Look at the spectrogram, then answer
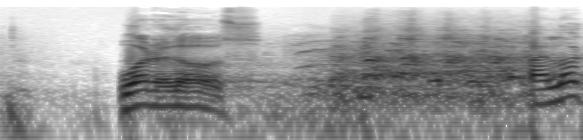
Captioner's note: laughter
